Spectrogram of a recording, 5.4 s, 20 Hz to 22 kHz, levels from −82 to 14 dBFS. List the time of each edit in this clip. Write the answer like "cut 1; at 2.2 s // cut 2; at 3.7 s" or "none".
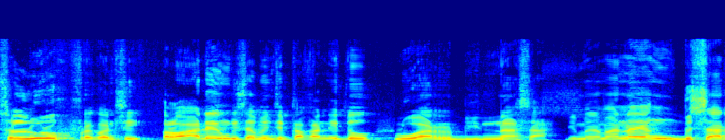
cut 1; at 1.1 s // cut 2; at 2.9 s // cut 3; at 4.2 s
